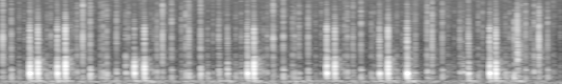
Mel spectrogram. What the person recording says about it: (ASMR) - Fast Tapping on a Leather Notebook (No Talking)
